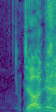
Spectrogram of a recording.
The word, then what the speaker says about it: Duggan: I think they pronounce it Duggan because it's two G's.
